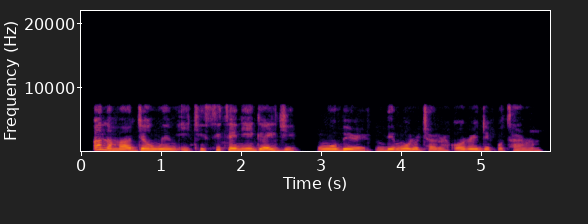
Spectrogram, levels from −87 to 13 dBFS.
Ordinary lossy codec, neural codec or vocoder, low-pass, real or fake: none; codec, 16 kHz, 8 kbps, FreqCodec, smaller model; 7.2 kHz; fake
